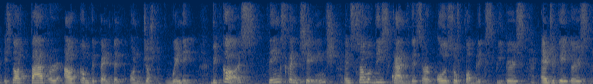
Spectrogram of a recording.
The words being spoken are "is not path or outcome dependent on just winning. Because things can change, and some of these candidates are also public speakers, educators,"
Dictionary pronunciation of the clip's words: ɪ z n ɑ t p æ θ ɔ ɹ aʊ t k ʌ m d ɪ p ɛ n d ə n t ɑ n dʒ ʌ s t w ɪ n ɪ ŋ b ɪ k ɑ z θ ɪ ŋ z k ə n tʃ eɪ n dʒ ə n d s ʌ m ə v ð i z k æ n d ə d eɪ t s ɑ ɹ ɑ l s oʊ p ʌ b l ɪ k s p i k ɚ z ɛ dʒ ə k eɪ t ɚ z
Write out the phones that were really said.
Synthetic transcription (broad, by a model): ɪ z n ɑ t p æ θ ɔ ɹ aʊ t k ʌ m d ɪ p ɛ n d ə n t ɑ n dʒ ʌ s t w ɪ n ɪ ŋ b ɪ k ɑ s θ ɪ ŋ s k ə n tʃ eɪ n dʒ ə n d s ʌ m ə v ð i s k æ n d ə d eɪ t s ɑ ɹ ɑ l s oʊ p ʌ b l ɪ k s p i k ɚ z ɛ dʒ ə k eɪ t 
